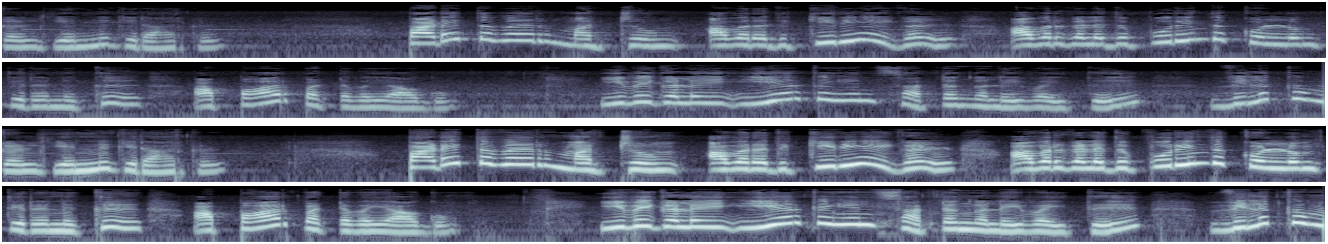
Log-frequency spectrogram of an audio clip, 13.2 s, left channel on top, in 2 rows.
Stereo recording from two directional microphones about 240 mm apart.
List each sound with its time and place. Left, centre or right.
0.0 s speech: right
2.0 s a woman's voice: right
